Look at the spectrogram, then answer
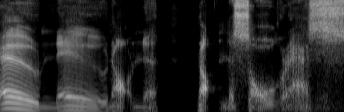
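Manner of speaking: put-on British commentator accent, very slow. Wishing golf coverage were told in an accent: put-on british commentator accent. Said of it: "I want that with an accent".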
